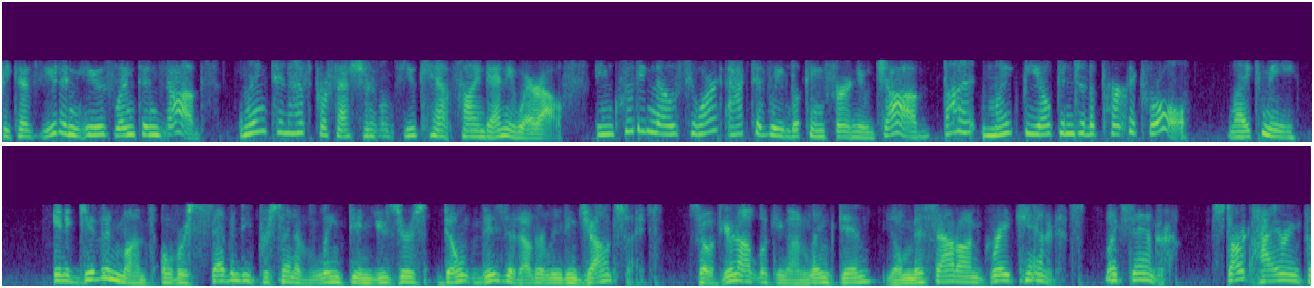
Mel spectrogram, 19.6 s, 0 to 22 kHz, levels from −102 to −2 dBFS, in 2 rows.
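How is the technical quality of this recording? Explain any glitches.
The technical quality is limited: the whole recording has the thin, slightly rough and synthetic sound of narrowband telephone speech, and three brief dropouts are patched over with buzzy filler.

Throughout, the speech has no content above 4 kHz and a faintly rasping, artificial grain that is plainly audible. This is the G.729 codec at 8 kbit/s. It rebuilds each 10 ms frame from a vocal-tract filter, a pitch predictor and a few pulses rather than from the waveform itself.

At 1.20–1.36 s, 2.75–2.97 s and 8.38–8.47 s (between "be open to the" and "role like me"), the sound smears into a fading buzz or coloured hiss and stays weak briefly afterwards. This is VoIP packet loss concealed by the speech codec. About 40 ms was lost in the first gap and 60 ms in the third, which fits two and three lost packets. In the second, 100 ms went missing in short runs over 200 ms. 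The decoder filled each hole by extending its last pitch and filter at falling gain, and recovery lags because every frame builds on the previous one.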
